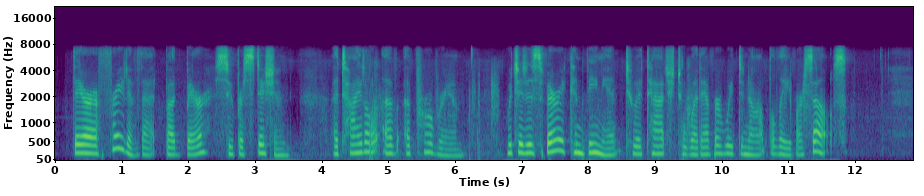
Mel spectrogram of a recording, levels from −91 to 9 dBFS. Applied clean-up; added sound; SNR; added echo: neural separator model SepFormer DNS4.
